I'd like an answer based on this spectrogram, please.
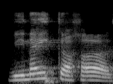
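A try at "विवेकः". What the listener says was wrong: From where you get a naikaha? Nakara, from where you got this? Nakara itself is not there. You are inserting. It is Vivekaha. How you get Vinekaha?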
